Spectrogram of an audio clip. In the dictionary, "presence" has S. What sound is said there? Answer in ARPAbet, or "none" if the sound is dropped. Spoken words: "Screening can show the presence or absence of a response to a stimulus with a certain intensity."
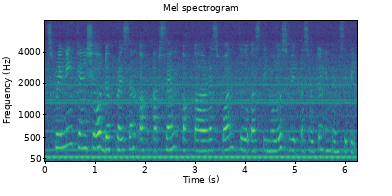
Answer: none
